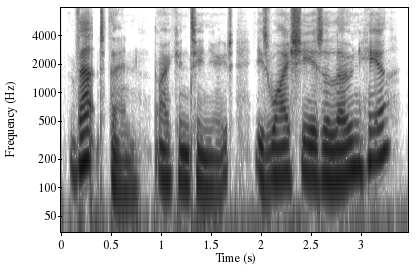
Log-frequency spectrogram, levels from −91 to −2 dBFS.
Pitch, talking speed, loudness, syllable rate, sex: 140 Hz, 175 wpm, -18 LUFS, 5.2 syllables/s, male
